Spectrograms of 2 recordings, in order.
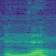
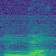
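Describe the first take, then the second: No difference in how they are said.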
